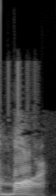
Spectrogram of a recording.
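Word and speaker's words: Meagher: The author in this case is a woman named Sylvia Marr. Her last name is spelled M-E-A-G-H-E-R.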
